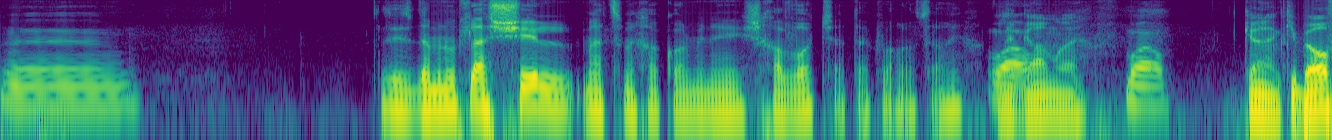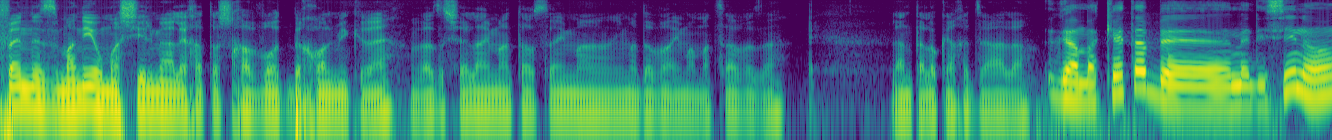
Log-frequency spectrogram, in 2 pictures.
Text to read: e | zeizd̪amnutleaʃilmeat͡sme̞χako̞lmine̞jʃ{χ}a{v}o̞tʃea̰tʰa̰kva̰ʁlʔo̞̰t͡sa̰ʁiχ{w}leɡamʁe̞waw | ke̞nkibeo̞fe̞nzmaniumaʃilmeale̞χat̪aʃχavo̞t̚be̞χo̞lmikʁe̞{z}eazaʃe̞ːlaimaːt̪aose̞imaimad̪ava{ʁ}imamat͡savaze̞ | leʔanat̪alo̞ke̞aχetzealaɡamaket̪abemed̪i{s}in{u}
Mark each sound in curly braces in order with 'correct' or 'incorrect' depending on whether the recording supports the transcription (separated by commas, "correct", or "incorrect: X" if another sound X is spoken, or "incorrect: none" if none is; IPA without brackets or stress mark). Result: correct, correct, correct, incorrect: v, correct, correct, incorrect: o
